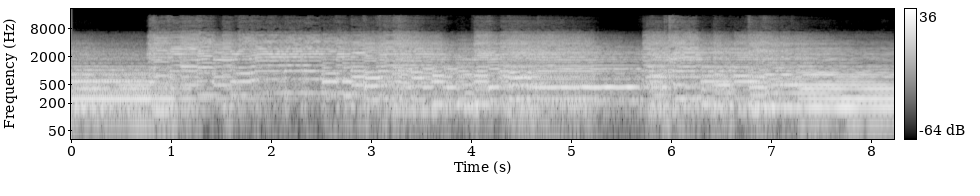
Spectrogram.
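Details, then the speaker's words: Electric guitar after repair of scratchy pots and a bad output jack connection (re-soldered); plucked notes ring clean and steady through the amp with no crackle or dropouts in lead or rhythm pickup positions; signal path healthy. "all right sounds good no little crackles on the lead position and nothing coming from the rhythm section either"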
